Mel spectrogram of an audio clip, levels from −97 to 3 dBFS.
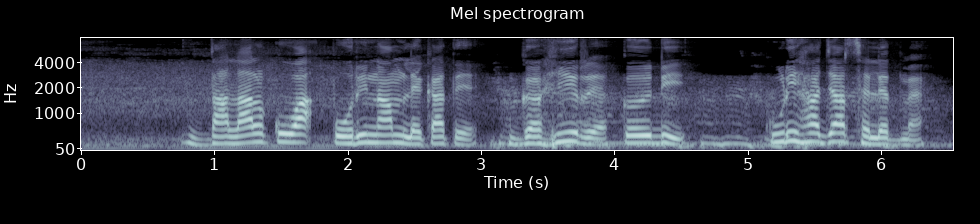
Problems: background sounds at intervals, background conversations at intervals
